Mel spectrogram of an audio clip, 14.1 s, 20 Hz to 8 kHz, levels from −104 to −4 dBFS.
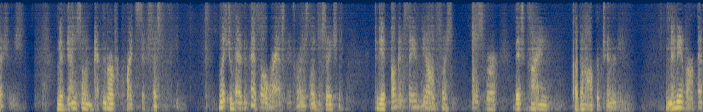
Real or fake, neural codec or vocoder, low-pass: fake; codec, 44.1 kHz, 0.9 kbps, DAC; 7.2 kHz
